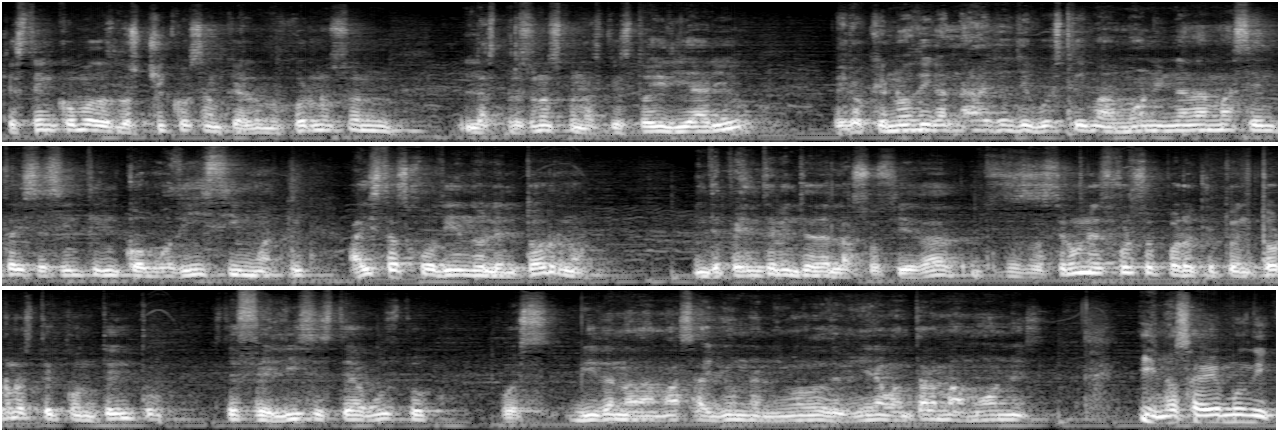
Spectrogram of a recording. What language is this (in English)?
Spanish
